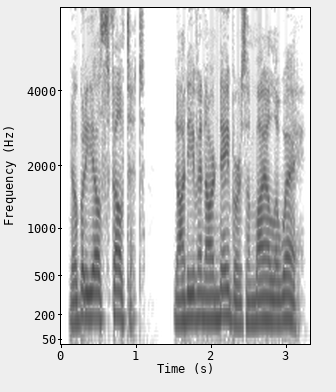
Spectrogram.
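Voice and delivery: a hint of a stern elder reporting news; Tor, lightly voiced gruff father. Tor's voice, low and louder.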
